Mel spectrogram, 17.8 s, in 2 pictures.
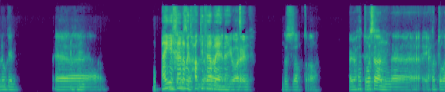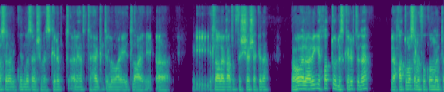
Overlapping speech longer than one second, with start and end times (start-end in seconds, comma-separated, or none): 3.3-4.8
